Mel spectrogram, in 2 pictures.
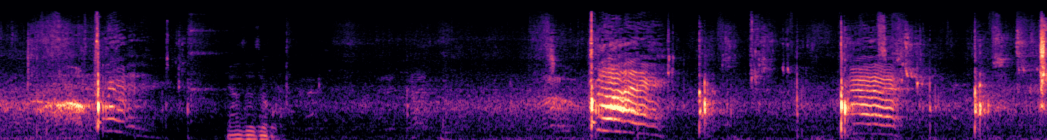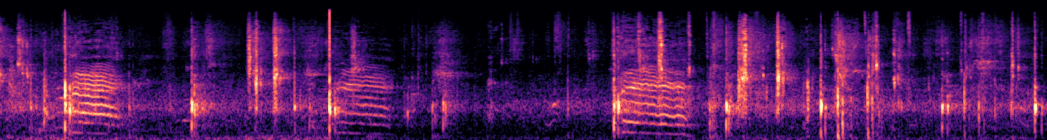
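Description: A tennis ball is struck hard by rackets, back and forth.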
